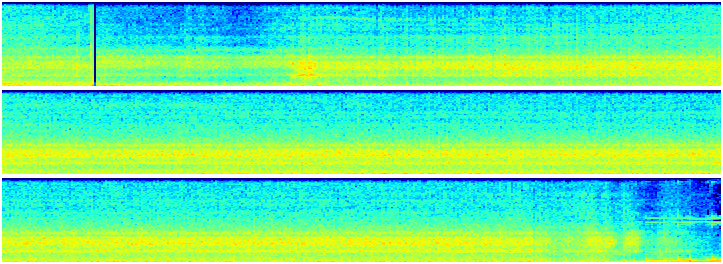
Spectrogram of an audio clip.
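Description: Steady rush of wind and the engine and propeller of a small single-engine plane, heard through the open jump door, with the wind blowing on the microphone.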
